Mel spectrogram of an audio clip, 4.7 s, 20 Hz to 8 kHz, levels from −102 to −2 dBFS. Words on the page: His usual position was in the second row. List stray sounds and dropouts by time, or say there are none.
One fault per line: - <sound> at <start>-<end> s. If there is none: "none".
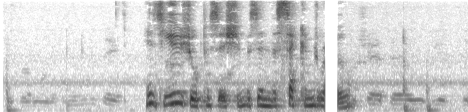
- dropout at 3.2-3.4 s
